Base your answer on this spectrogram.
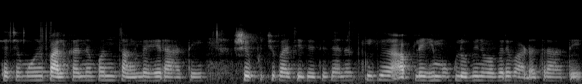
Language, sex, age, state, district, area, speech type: Marathi, female, 30-45, Maharashtra, Buldhana, rural, spontaneous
